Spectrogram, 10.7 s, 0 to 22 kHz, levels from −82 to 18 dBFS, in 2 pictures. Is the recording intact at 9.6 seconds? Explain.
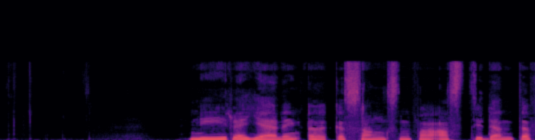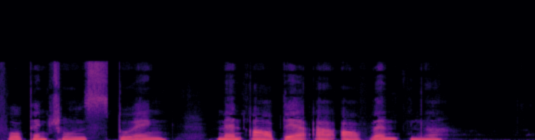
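No. A repeated buffer occurs at 9.57 s. New audio did not arrive in time, so the playback device replayed its last small block twice more before moving on. The block is about 1.33 ms long, which fits a 64-sample buffer, and about 3 ms of the original sound is lost. Because the repeated piece is so short, the stutter comes out as a click or brief buzz with a hard join at each repeat.

The same moment also carries damage that runs through the whole clip, likely from HE-AAC compression at a low bitrate, around 16 kbps. Nothing sounds above about 12.3 kHz, and the treble below that is rebuilt from lower bands by spectral band replication rather than carried through. Its harmonics do not line up across the crossover, so the codec damage is plainly audible, with s sounds turned gritty, metallic or lispy.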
